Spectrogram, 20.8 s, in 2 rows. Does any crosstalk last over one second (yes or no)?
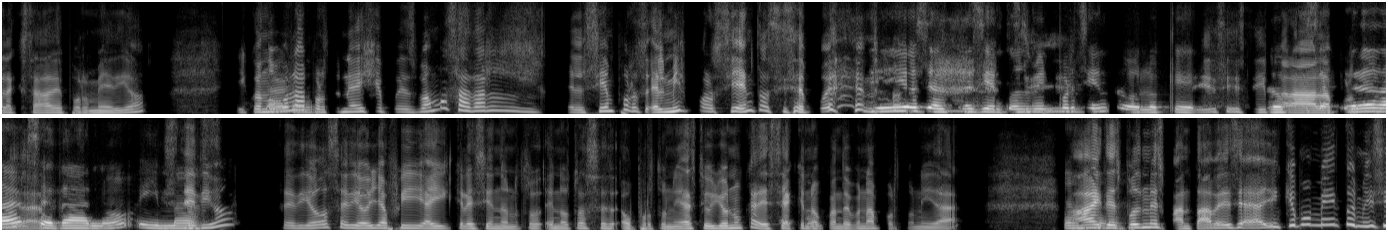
yes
